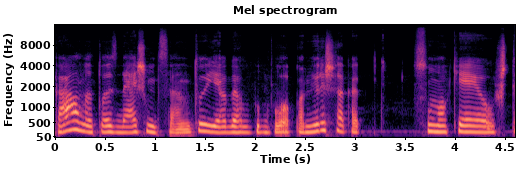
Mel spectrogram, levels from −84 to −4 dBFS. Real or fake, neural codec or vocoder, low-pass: fake; codec, 32 kHz, 1.9 kbps, SNAC; 14.4 kHz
